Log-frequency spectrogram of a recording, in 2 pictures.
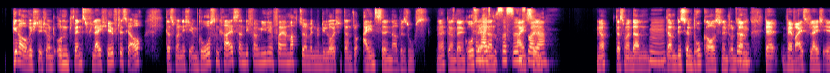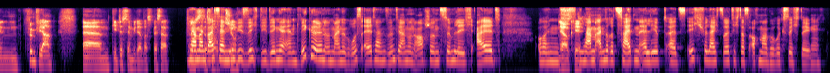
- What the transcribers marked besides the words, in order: other background noise; tapping
- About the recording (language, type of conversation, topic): German, advice, Wie kommt es dazu, dass Kommunikationsprobleme bei Familienfeiern regelmäßig eskalieren?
